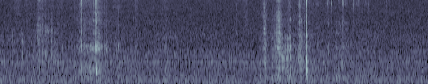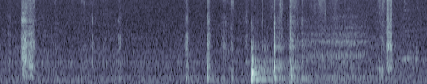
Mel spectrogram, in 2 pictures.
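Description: Quiet handling sounds: fingers pressing a small metal motor with a wooden wheel onto a cardboard base, giving a few soft taps and rustles, at about one, three, four and a half and seven seconds in.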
